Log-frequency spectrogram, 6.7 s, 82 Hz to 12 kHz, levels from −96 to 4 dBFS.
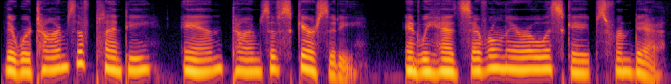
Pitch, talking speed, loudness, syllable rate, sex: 180 Hz, 150 wpm, -17 LUFS, 4.8 syllables/s, female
